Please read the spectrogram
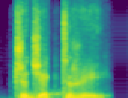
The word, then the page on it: trajectory: Indian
